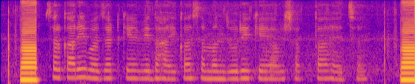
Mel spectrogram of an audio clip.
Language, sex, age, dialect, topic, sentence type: Maithili, female, 18-24, Eastern / Thethi, banking, statement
